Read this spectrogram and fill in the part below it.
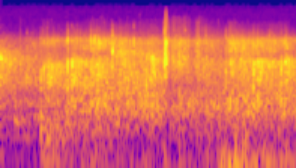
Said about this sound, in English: Well done. Very good. Okay, sit down. Round of applause.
